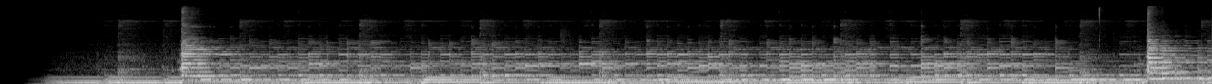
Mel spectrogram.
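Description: Electric guitar playing a blues lead over a backing track with a repeating bass line, the lead built on trills: one picked note followed by rapid hammer-ons and pull-offs between two notes. Sharp picked attacks come about two seconds in and again near the end.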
